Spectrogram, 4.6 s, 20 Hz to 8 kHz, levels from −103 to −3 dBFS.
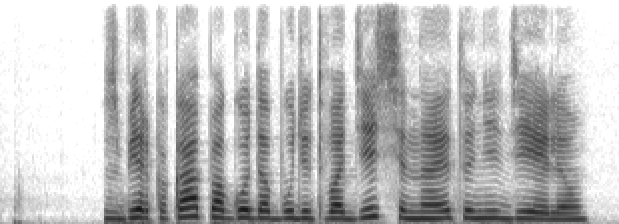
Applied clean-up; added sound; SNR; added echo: neural mask model RNNoise.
